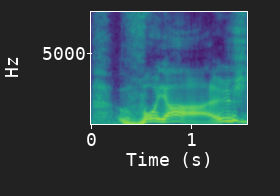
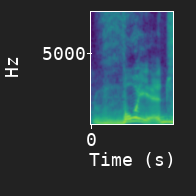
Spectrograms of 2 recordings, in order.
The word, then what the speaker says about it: Voyage: And by the way, yes, it is pronounced Voyage, not Voyage.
